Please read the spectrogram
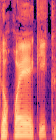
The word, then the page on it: toqwe'gig: Mi'gmaq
